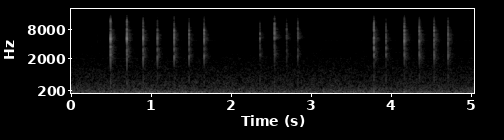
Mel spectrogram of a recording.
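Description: Two small, solid wooden spring clothespins are held in the hands, knocked together and squeezed open so the springs squeak, while other pins rest on a wooden table. Seventeen short, bright, dry clicks come in three bursts of seven, four and six, each dying away almost instantly over a low, quiet rumble.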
